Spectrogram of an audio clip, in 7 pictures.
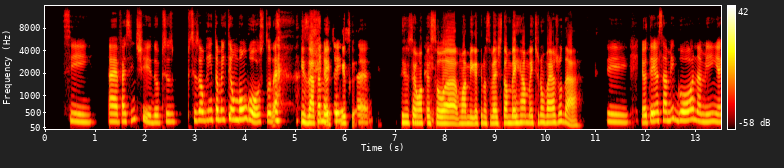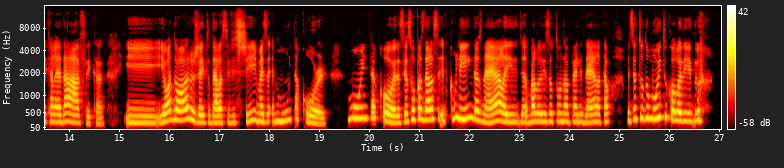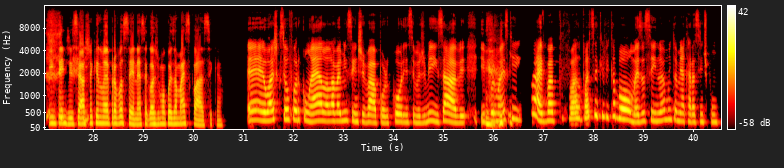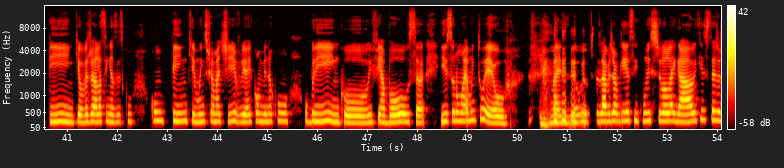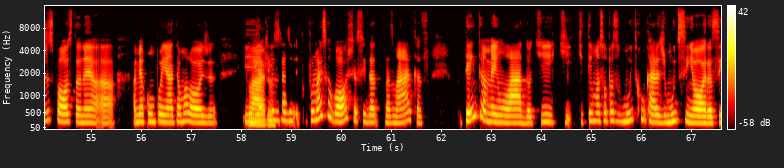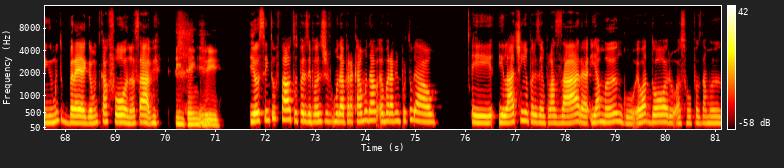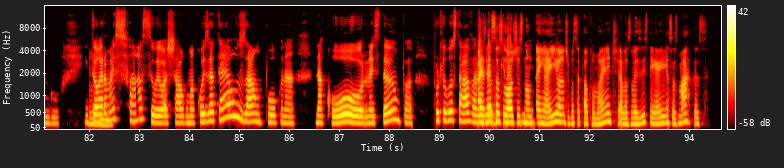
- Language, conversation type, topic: Portuguese, advice, Como posso escolher o tamanho certo e garantir um bom caimento?
- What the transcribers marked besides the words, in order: laugh; tapping; laugh; laugh; in English: "pink"; in English: "pink"; laugh; chuckle; chuckle; unintelligible speech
